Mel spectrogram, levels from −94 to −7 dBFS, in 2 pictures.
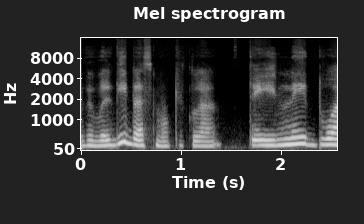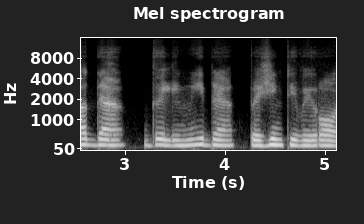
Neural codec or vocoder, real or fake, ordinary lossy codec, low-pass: codec, 44.1 kHz, 2.6 kbps, DAC; fake; Opus, 32 kbps; 14.4 kHz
